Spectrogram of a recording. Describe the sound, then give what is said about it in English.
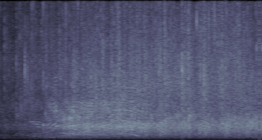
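Applause from a church audience swells within the first second into a steady, dense wash of clapping that holds at an even level for several seconds, in response to a statement about the Trinity. “Thank you for clapping.”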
